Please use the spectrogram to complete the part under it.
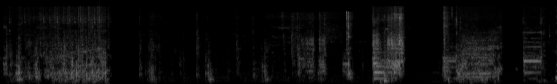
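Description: Sewing machine stitching a tote bag and gift tag, running in short separate bursts of rapid mechanical rattling with brief pauses between, close by and moderately loud.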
